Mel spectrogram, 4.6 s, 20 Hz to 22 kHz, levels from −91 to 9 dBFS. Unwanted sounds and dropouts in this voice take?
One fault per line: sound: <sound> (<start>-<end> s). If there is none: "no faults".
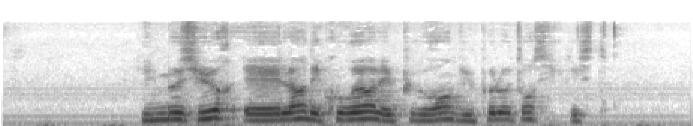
no faults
